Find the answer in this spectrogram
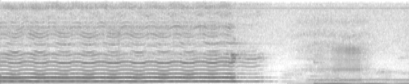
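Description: A Javanese sinden (female gamelan singer) holds one long sung note with steady vibrato through a microphone, ending a little past two seconds in. A low steady hum comes in near the end.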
